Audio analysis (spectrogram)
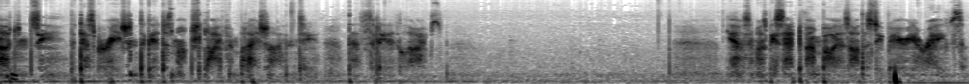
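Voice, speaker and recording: A woman voicing a haughty immortal vampire who looks down on humans, in a breathy close-up whisper for an ASMR role play. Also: sharp tone. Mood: superior, musing. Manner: slow, deliberate, condescending.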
